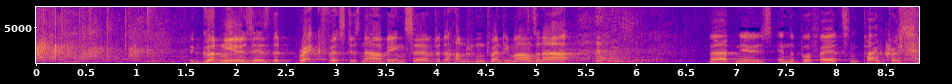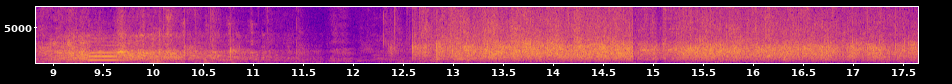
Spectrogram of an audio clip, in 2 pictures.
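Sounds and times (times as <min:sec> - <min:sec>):
audience applause after a round of a comedy panel game: 0:00.0 - 0:01.4, 0:09.3 - 0:17.6
speech: 0:01.5 - 0:08.9
audience laughter: 0:05.4 - 0:06.4, 0:08.6 - 0:16.6.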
